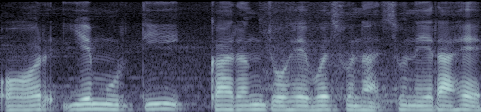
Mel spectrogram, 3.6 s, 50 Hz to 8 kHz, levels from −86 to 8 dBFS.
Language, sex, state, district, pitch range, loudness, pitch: Hindi, male, Arunachal Pradesh, Lower Dibang Valley, 110-125 Hz, -18 LUFS, 115 Hz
